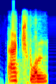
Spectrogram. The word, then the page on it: actual: Indian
